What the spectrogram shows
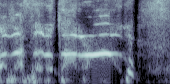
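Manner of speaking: very high, strained, desperate, insistent voice.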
